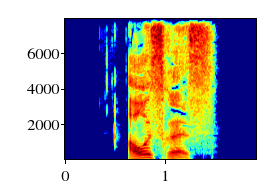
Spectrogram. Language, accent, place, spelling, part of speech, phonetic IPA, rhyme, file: German, Germany, Berlin, ausriss, verb, [ˈaʊ̯sˌʁɪs], -aʊ̯sʁɪs, De-ausriss.ogg
- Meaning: first/third-person singular dependent preterite of ausreißen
